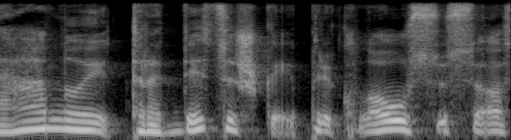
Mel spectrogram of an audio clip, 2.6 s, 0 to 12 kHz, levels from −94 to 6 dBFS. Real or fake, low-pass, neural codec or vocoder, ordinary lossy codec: fake; 10.8 kHz; vocoder, 24 kHz, 100 mel bands, Vocos; MP3, 96 kbps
